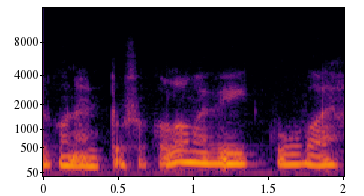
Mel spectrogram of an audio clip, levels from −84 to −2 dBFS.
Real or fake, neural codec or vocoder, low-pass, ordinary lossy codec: fake; vocoder, 44.1 kHz, 128 mel bands, Pupu-Vocoder; 14.4 kHz; none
